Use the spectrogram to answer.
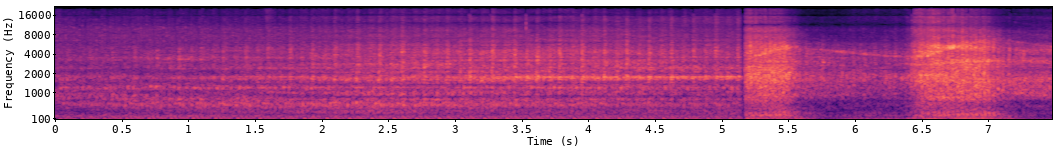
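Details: Ford 7.3 Powerstroke diesel truck after self-done engine swap, battery and ABS lights still on; steady idle with even low clatter for five seconds, then a couple of loud bursts; running smoothly.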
